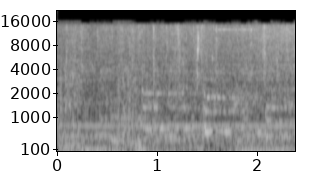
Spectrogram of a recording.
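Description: Egg frying in hot oil in a wok, a steady sizzle, with background music over it.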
